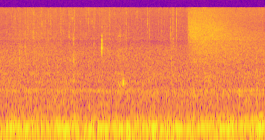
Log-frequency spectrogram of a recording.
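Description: A young woman sips from a mug.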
